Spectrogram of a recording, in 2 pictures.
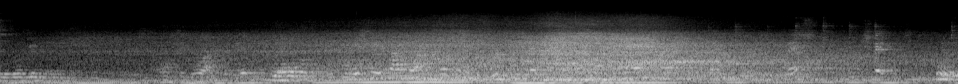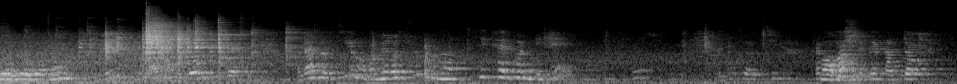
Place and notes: {
  "title": "Huldange, Luxemburg - Huldange, cemetery, citizen evening talk",
  "date": "2012-08-04 19:15:00",
  "description": "Am Friedhof des Ortes. Eine Gruppe von Ortsansässigen unterhält sich während der Grabpflege. Der Klang des lokalen Dialektes, Schritte und Werkzeuge auf dem Kiesweg, Vögelstimmen und vorbeifahrene Fahrzeuge.\nAt the town's cemetery. A group of local citizen talking while taking care on their plots. The sound of the local dialect, steps and tools on the gravel ground, birds and passing by traffic.",
  "latitude": "50.16",
  "longitude": "6.01",
  "altitude": "522",
  "timezone": "Europe/Luxembourg"
}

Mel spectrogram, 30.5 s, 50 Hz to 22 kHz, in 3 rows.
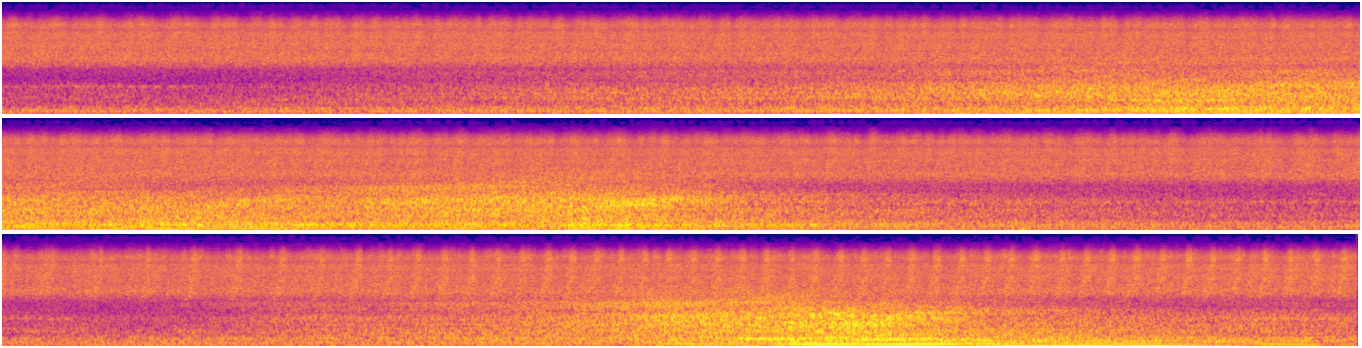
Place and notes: {
  "title": "Changbin Township, Taiwan - Cicadas sound",
  "date": "2014-10-09 07:38:00",
  "description": "Cicadas sound, Frogs sound, Birds singing, Traffic Sound\nZoom H2n MS+XY",
  "latitude": "23.26",
  "longitude": "121.38",
  "altitude": "290",
  "timezone": "Asia/Taipei"
}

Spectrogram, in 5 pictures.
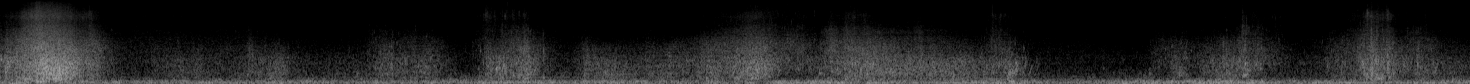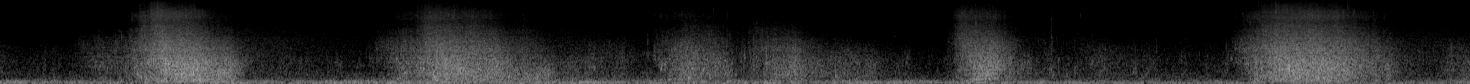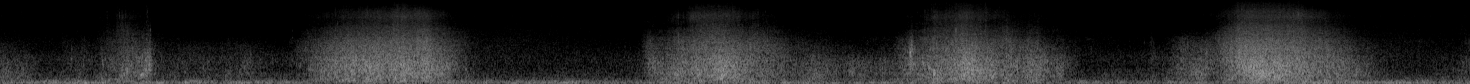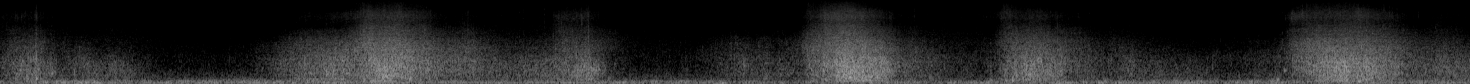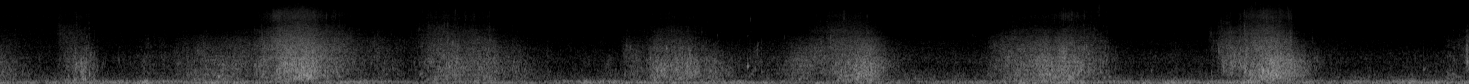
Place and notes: {
  "title": "茄萣海岸公園, Qieding Dist., Kaohsiung City - Artificial bay",
  "date": "2018-05-07 16:59:00",
  "description": "Artificial bay, Sound of the waves\nZoom H2n MS+XY",
  "latitude": "22.90",
  "longitude": "120.18",
  "altitude": "1",
  "timezone": "Asia/Taipei"
}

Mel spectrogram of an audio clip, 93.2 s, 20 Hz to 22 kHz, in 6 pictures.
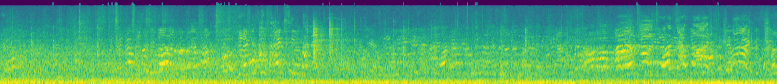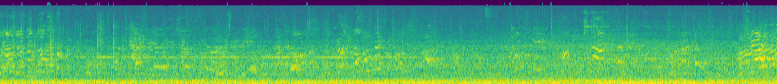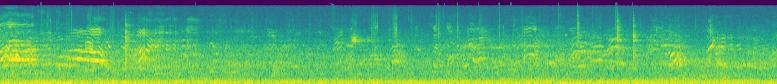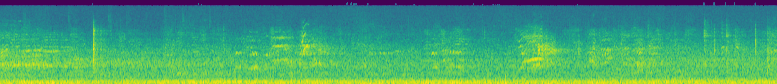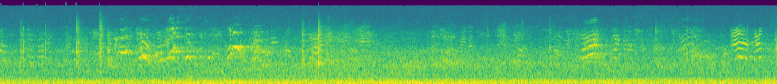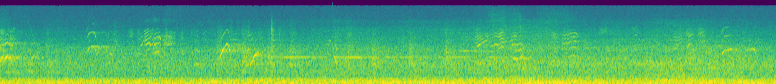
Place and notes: {
  "title": "University Hill, Boulder, CO, USA - Playground",
  "date": "2013-02-14 04:47:00",
  "description": "Sitting at the playground after school, as a line of Hispanic children walk by and disappear",
  "latitude": "40.00",
  "longitude": "-105.27",
  "altitude": "1663",
  "timezone": "America/Denver"
}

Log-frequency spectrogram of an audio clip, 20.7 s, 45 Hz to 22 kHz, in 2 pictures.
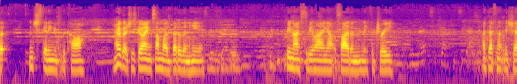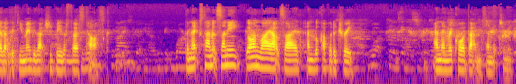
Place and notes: {
  "title": "navarino grove",
  "description": "playing the lion and alice",
  "latitude": "51.55",
  "longitude": "-0.06",
  "altitude": "16",
  "timezone": "Europe/Berlin"
}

